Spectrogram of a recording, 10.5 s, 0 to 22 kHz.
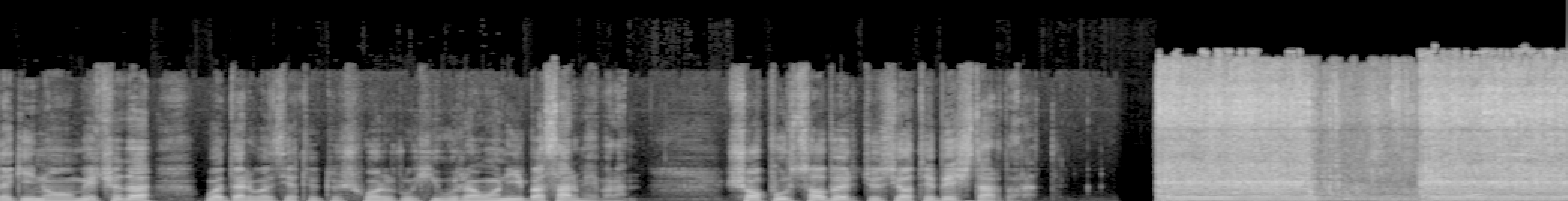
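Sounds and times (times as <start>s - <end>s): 
speech: 0.0s - 7.0s
electric sewing machines whirring: 7.7s - 10.4s.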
